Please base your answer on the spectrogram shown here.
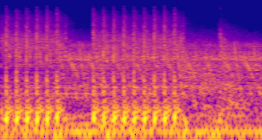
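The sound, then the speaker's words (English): Rapid automatic weapon fire aimed at alien aggressors: loud, evenly spaced shots in quick bursts with a brief break before the shots thin out. “Whatever you are, stop or I fire.”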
